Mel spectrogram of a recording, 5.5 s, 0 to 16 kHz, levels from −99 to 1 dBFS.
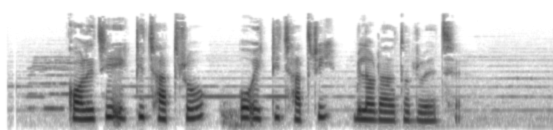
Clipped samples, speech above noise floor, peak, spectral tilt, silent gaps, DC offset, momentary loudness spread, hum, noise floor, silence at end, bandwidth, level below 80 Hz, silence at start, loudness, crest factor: under 0.1%; 32 dB; -2 dBFS; -4.5 dB/octave; none; under 0.1%; 14 LU; none; -52 dBFS; 1 s; 11 kHz; -66 dBFS; 0.3 s; -21 LUFS; 20 dB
